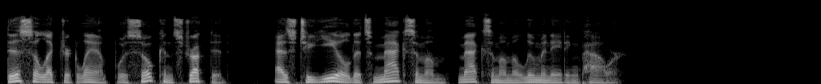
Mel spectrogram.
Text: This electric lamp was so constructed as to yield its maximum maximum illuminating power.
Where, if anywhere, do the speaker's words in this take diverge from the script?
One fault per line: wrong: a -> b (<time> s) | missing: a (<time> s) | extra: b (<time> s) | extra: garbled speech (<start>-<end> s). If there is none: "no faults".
no faults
